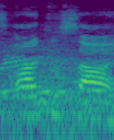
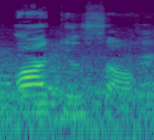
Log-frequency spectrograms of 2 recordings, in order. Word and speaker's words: Arkansas: if you guys know that stage it is arkansas everybody it's just pronounced arkansas oh my arkansas all my arkansas our kansas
